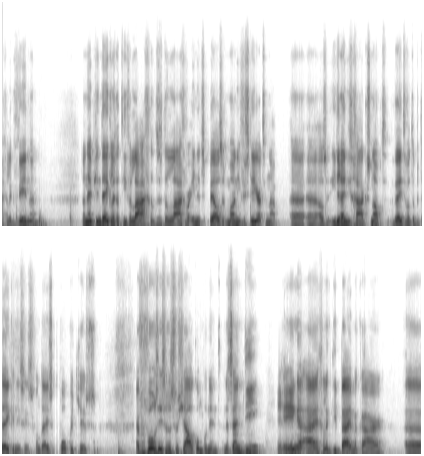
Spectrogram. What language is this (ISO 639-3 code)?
nld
